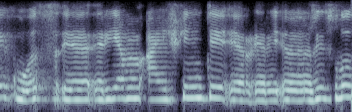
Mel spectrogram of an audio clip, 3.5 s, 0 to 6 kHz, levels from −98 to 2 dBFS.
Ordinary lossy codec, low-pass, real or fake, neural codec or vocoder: Opus, 24 kbps; 5.4 kHz; fake; vocoder, 44.1 kHz, 80 mel bands, Vocos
